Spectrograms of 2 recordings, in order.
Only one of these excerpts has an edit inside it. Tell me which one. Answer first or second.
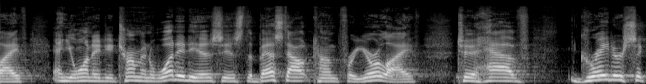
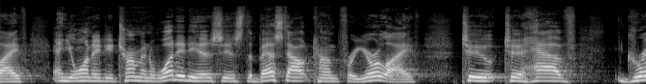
first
